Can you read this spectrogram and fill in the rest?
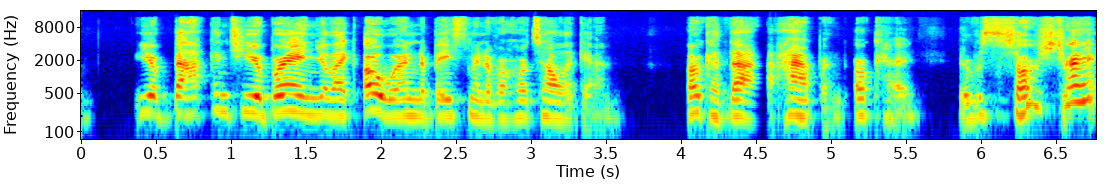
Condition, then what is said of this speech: Deafness. I cannot say her last name. I'm deaf. Give me a break, please.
